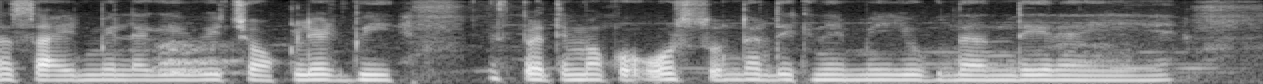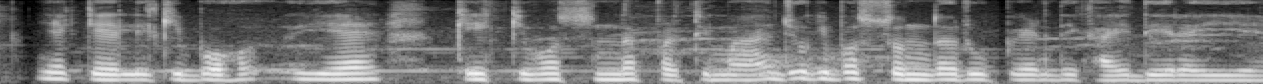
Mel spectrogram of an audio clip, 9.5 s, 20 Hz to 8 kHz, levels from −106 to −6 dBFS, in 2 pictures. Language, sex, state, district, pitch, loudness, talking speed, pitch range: Hindi, female, Uttar Pradesh, Budaun, 185 Hz, -19 LUFS, 220 wpm, 180-195 Hz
